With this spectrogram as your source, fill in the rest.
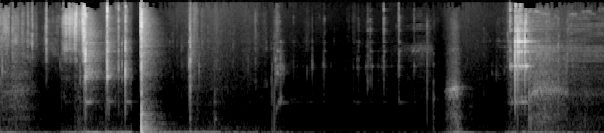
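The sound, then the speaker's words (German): A bottle of non-alcoholic beer opened by its ceramic swing-top stopper: a quick cluster of small clicks and clinks with one sharp, pop-like snap, then a quiet pause before another brief burst of sound. “ich muss das Flaschel aufmachen. Also es wird ein bisschen ploppen, hat einen äh, Keramikkorkverschluss”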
